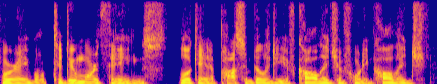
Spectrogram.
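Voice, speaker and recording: A man in his late thirties with a low-pitched voice recounts his own path as an interview guest. He speaks earnestly, laying out his story in short, measured phrases. The sound is dry, with very little room around the voice. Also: fairly even intonation, no echo. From California, United States. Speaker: air traffic controller, podcast guest. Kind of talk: interview storytelling, personal career account.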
